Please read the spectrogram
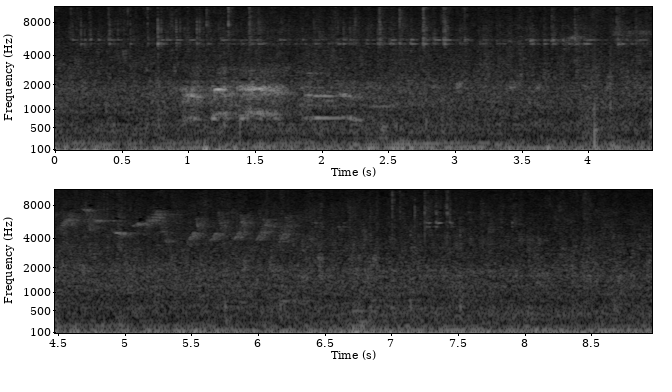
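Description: A rooster crowing once, starting about a second in and lasting about a second and a half, with a small bird chirping a few high falling notes a few seconds later.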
